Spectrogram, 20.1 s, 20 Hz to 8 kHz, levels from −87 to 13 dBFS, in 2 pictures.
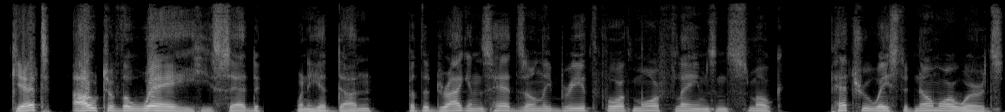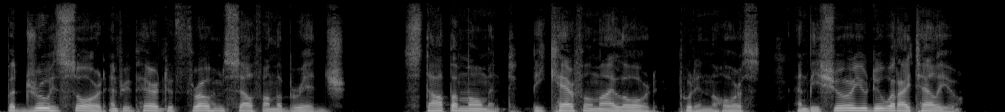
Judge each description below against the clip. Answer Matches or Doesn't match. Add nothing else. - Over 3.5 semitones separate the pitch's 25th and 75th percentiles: Doesn't match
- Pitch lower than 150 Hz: Matches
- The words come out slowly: Doesn't match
